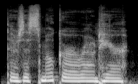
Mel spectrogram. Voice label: heard smoker, teen girl; player; survivor; voice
